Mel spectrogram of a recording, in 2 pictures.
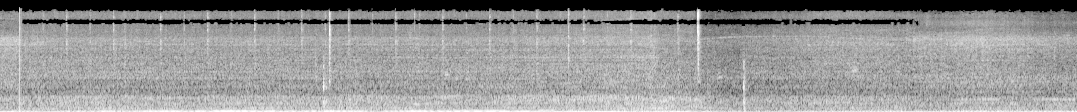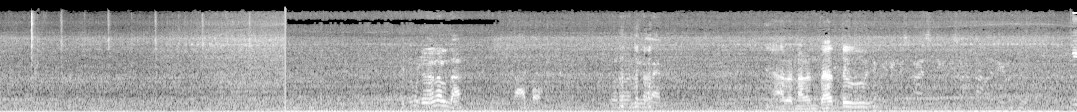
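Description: Microbus's Mitsubishi engine heard from inside the cab, a steady low drone as it drives through town. The engine note dips briefly about ten seconds in, then settles back into a steady run. Voices are heard faintly near the end.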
